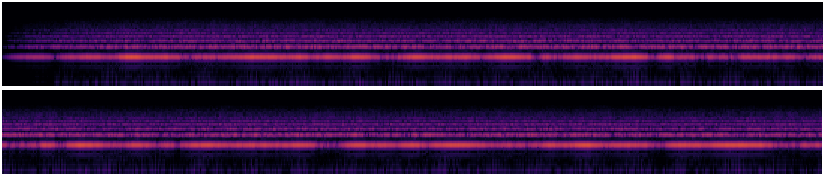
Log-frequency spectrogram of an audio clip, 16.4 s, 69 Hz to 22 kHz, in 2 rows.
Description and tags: Yet another sound synthesized for use in the first collab dare.
My parter wanted to use some strings sounds and shared a sample with me as an example. There were other sounds to play at the same time so I designed these thin strings in Reason's Maelstrom synth (using a hign pass filter for the thin sound) so they would sit well in the mix without the need to EQ.
collab-1, Maelstrom, pad, Reason, strings, synth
